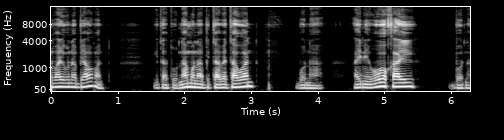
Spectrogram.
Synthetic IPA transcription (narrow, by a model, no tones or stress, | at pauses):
nβajɡunabiaoman | itatunamonabitaβe̞tawan | bo̞naː | jneookaj | bona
